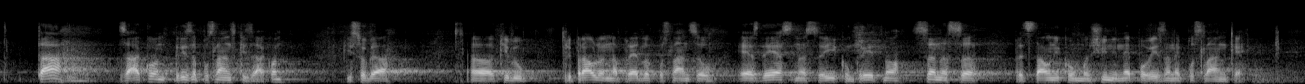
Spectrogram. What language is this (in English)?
Slovenian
